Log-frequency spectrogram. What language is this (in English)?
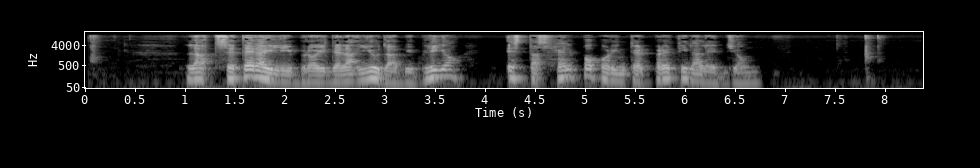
Esperanto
